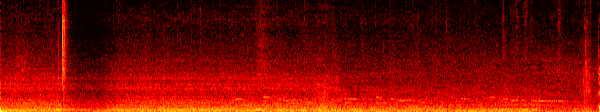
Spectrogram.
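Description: Monoblock portable air conditioner running: a steady rush of fan and airflow noise as heard through a phone's microphone. A single sharp click about a second in.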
